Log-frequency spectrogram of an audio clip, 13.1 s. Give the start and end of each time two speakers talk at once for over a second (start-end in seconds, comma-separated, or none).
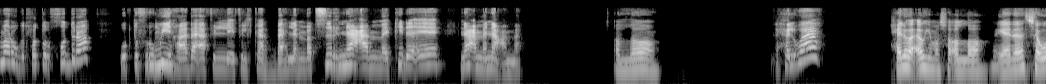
none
